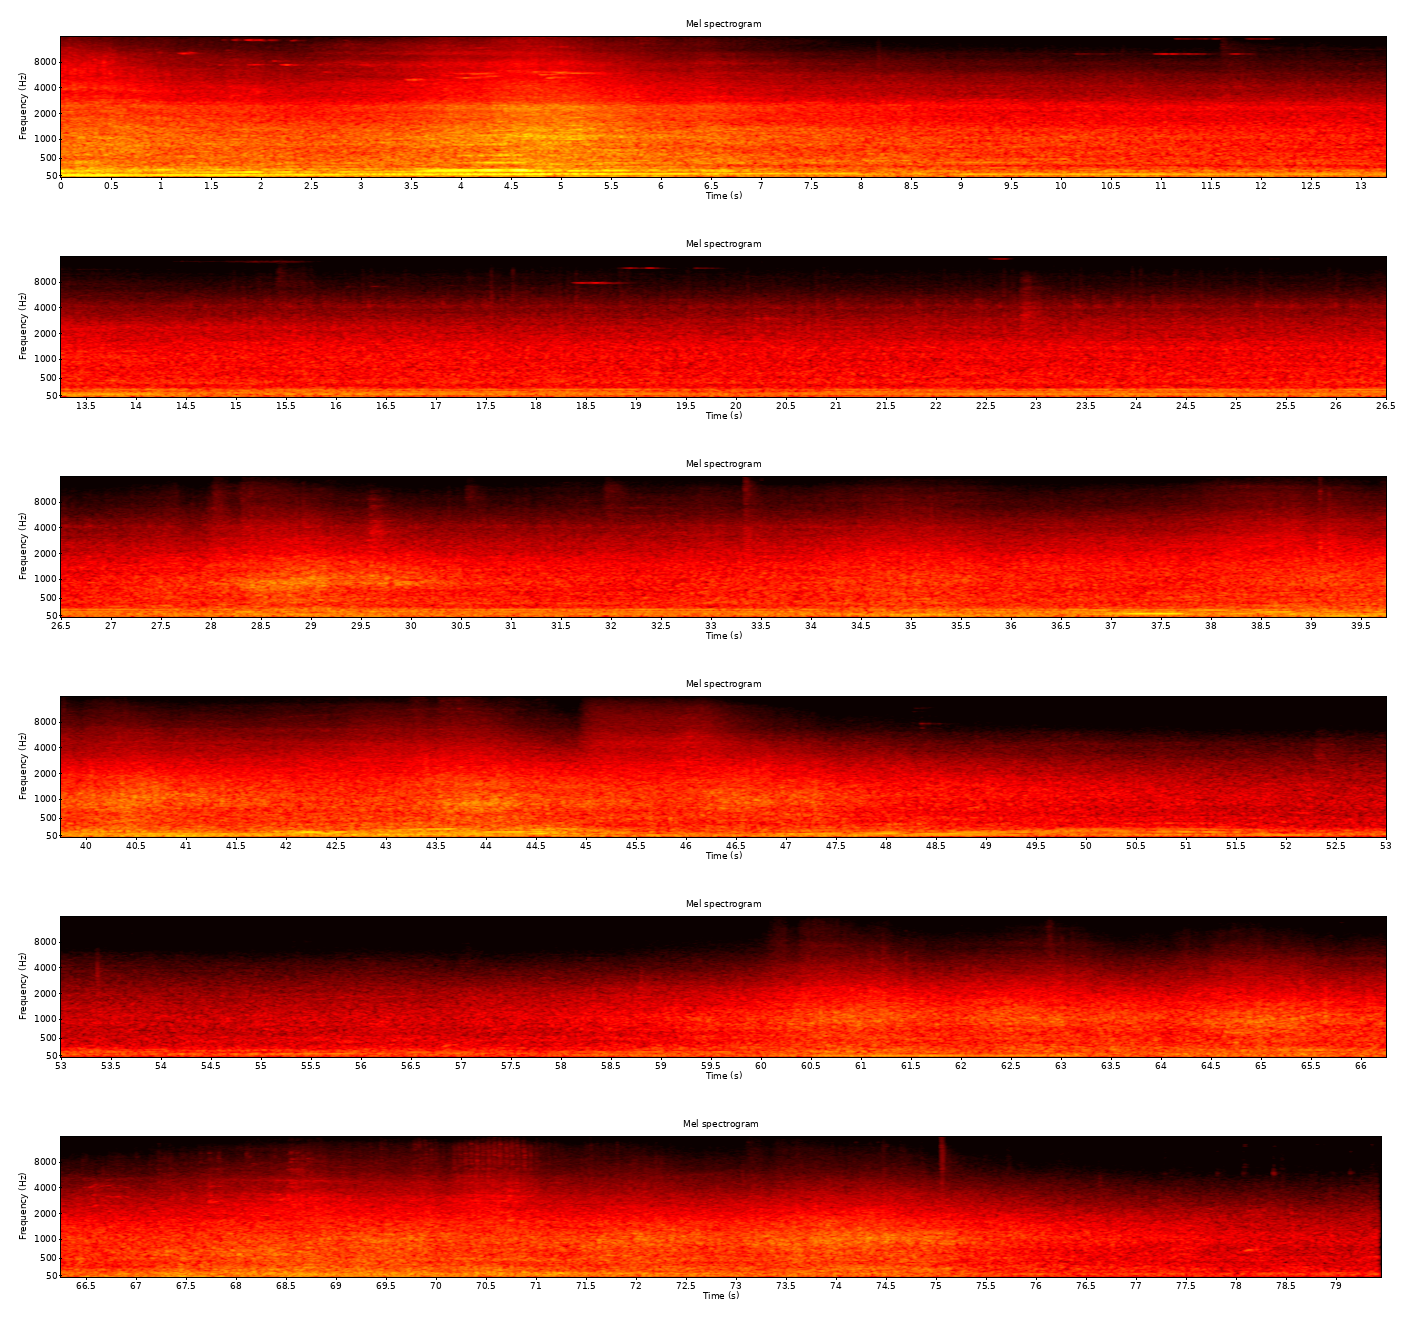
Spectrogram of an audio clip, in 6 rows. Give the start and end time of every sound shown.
[0.00, 13.63] bus engine accelerating
[0.00, 47.80] bus
[1.00, 5.40] bus brakes
[5.69, 8.15] car
[5.69, 8.15] car wheels rolling
[9.50, 34.93] bus engine idling
[10.13, 12.10] car
[15.30, 15.77] bus compressor
[18.23, 19.80] car
[22.77, 23.17] bus compressor
[26.73, 28.90] car engine accelerating
[26.73, 32.07] car
[26.73, 32.07] car wheels rolling
[29.50, 29.93] bus compressor
[30.43, 30.86] bus compressor
[31.67, 32.20] bus compressor
[33.37, 33.63] bus compressor
[33.74, 35.66] car engine accelerating
[33.74, 42.14] car
[33.74, 42.14] car wheels rolling
[34.93, 47.80] bus engine accelerating
[37.10, 39.40] car engine accelerating
[42.86, 44.73] car engine accelerating
[42.86, 52.01] car
[42.86, 52.01] car wheels rolling
[45.00, 46.50] bus compressor
[47.97, 52.01] car engine accelerating
[58.54, 77.86] car
[58.54, 77.86] car wheels rolling
[66.40, 67.17] people talking
[67.33, 73.88] bus
[67.33, 73.88] bus wheels rolling
[70.75, 72.30] motorcycle
[70.75, 72.30] motorcycle engine idling
[77.66, 79.46] people talking

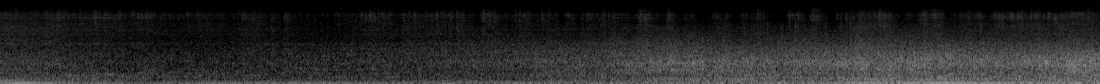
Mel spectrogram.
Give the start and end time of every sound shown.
[0.00, 2.25] bus
[0.00, 2.25] bus engine accelerating
[0.00, 11.01] unclassified sound
[3.77, 11.01] car
[3.77, 11.01] car wheels rolling

